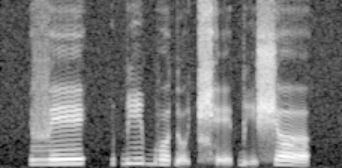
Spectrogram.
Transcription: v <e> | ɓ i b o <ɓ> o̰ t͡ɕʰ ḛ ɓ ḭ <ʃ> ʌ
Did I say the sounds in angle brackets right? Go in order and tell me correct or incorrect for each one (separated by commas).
correct, incorrect, correct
